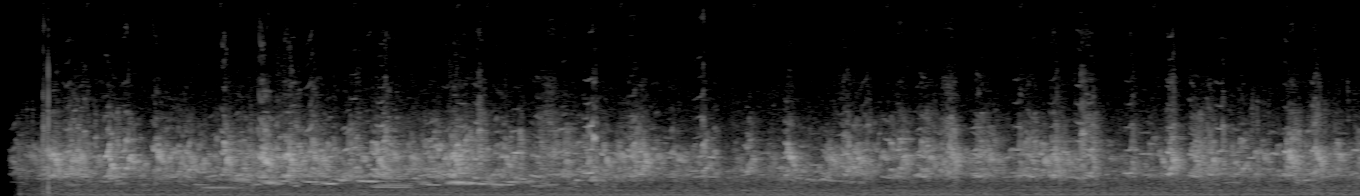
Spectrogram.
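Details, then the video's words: A large mixed woodswallow flock, mainly White-browed with some Masked, keeps up a dense, continuous chatter of high, harsh chirps, many birds calling over one another without pauses. "Large flock of mixed Woodswallows (mainly White-browed but some Masked in there too)."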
